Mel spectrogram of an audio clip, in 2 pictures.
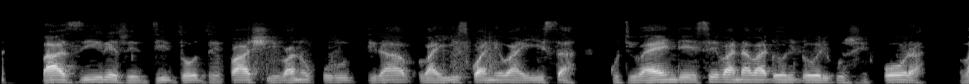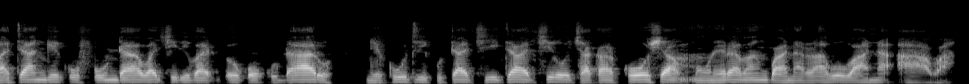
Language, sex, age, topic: Ndau, male, 36-49, education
